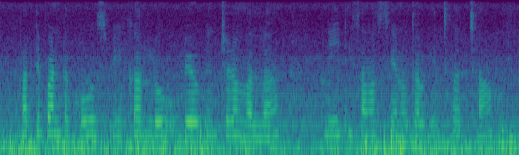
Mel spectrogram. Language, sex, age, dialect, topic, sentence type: Telugu, female, 18-24, Telangana, agriculture, question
